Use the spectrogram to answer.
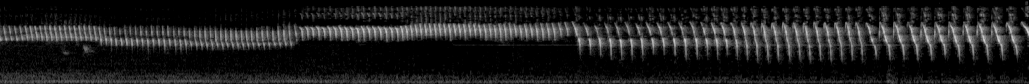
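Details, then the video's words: Canary singing a masteran (tutor) song with a very clear voice: dense rolling trills that shift pitch and hold steady, then a fast run of sharply repeated chopped notes, loud and continuous. "MASTERAN KENARI SUARA PALING JERNI"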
